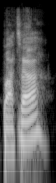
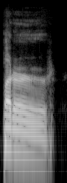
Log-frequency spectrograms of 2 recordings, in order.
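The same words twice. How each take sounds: First: Mock-English BUTTER with crisp t, no r; English accent. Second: Exaggerated American BUTTER with a long final r; American accent. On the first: Host imitating the accent teacher's example, English accent. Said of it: "difference between American and English accent". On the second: Host imitating teacher showing how Americans say it, American accent. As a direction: draw out the r in Butter, American style. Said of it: "like, Americans would say it".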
